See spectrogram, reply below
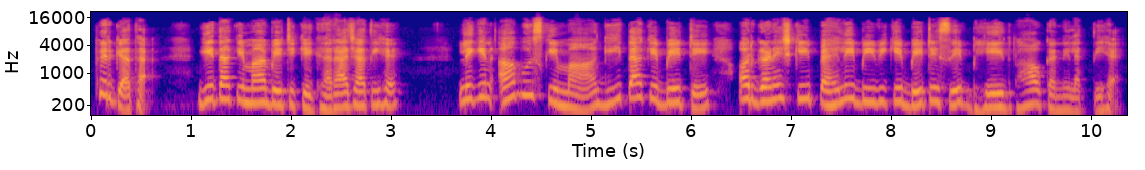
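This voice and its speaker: A woman's voice: medium pitch, lively intonation, unhurried. A woman reading scripted storybook narration for a family tale.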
